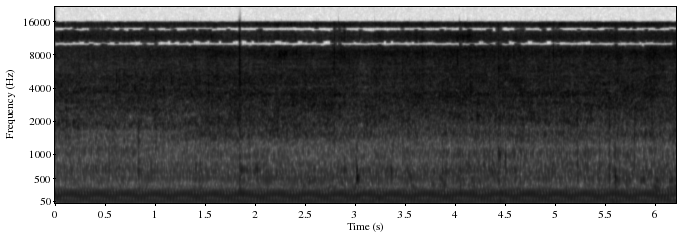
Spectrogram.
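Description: Chopped rabbit meat sizzling steadily as it stir-fries in a pan, with a few faint clicks of a plastic spoon against the pan as it is stirred.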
